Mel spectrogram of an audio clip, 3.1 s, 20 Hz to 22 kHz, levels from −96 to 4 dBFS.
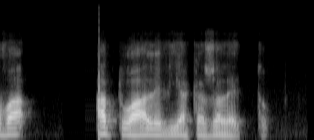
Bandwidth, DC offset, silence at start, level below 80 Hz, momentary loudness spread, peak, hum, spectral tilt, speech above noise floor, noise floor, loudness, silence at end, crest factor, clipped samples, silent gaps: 7.6 kHz; under 0.1%; 0 s; -62 dBFS; 14 LU; -2 dBFS; none; -8 dB/octave; 64 dB; -85 dBFS; -22 LUFS; 0.5 s; 22 dB; under 0.1%; none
